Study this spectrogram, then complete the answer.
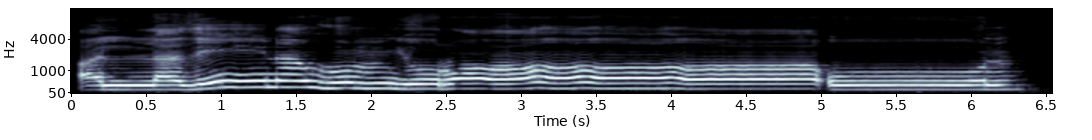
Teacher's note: الذین هم یراؤون، تو یہاں پر دیکھیں الف مدہ کے بعد حمزہ اسی کلمے میں ہے، تو یہاں پر مد متصل کا قاعدہ ہوگا، اور اس مد کو 4 الف کی مقدار کھینچ کر پڑھیں گے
